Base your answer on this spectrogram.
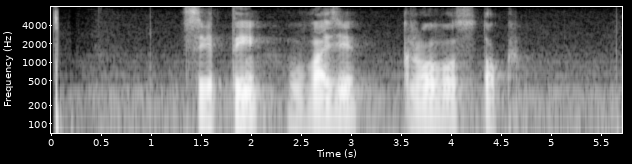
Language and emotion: Russian, neutral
